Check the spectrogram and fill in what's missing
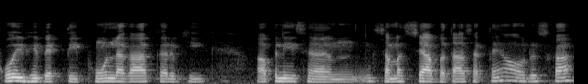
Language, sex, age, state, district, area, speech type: Hindi, male, 30-45, Madhya Pradesh, Bhopal, urban, spontaneous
